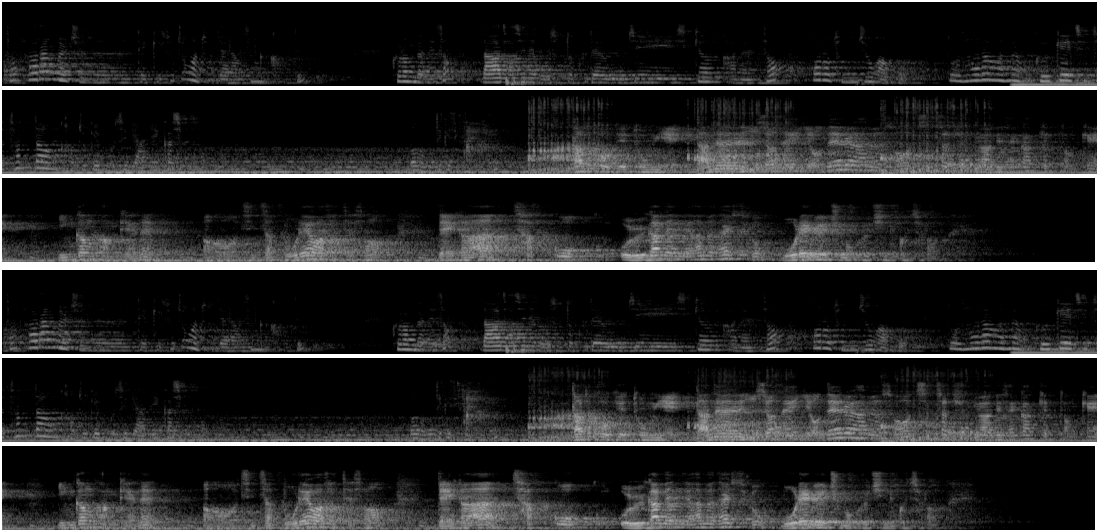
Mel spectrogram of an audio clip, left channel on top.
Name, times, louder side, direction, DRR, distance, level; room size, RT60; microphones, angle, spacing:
voice 1, 0.0-3.0 3.4-4.5 4.8-9.0 9.5-13.3 15.0-15.9 18.0-18.9 22.2-22.4 23.7-24.0 26.0-26.4 29.9-30.2, equal, 5° left, 0 dB, 2.8 m, -43 dB
sound 1, 10.1-27.9, left 2 dB, 75° left, 1.2 m, -43 dB
sound 2, 16.2-17.1 17.8-18.9 19.7-20.9, left 1 dB, 25° left, 3.3 m, -34 dB
voice 2, 16.5-23.5 23.9-31.7, right 2 dB, 85° right, 2 dB, 3.0 m, -31 dB
29.0 x 13.5 x 9.9 m, 2.1 s
head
